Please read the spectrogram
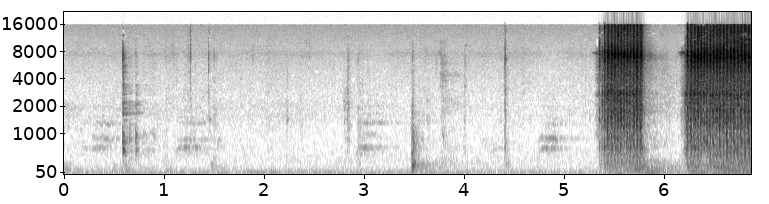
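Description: A cordless power driver with a 17 socket runs in two loud bursts near the end, the second longer, turning a caliper wind-back tool to push the rear brake caliper piston back. Before that come a few light metal clicks and a small knock as the tool is fitted.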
